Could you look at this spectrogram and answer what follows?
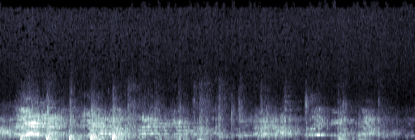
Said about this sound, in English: That uproar came from right the other end of the bar, from the crowd watching television. I'd forgotten all about the seventh game in the World Baseball Series, Yankees versus the Braves.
